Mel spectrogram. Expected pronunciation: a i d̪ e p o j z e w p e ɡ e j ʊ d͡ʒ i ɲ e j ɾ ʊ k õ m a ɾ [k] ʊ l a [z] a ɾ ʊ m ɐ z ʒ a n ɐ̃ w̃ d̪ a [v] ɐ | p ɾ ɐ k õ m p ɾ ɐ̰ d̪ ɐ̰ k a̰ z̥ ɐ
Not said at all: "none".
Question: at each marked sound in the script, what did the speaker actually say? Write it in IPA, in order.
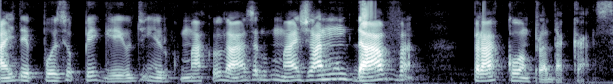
k, z, v

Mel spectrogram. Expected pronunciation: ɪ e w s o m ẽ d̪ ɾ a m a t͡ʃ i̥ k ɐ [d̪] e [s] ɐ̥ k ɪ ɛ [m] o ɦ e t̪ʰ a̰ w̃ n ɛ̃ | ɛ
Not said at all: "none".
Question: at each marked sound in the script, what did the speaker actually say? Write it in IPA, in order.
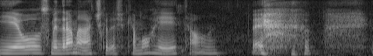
d̪, ʃ, m

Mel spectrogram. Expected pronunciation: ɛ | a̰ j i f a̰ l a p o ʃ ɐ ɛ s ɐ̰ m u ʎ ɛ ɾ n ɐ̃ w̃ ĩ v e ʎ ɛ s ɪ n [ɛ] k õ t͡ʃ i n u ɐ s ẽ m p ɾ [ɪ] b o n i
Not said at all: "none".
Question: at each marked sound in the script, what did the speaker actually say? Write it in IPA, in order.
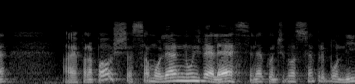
ɛ, ɪ

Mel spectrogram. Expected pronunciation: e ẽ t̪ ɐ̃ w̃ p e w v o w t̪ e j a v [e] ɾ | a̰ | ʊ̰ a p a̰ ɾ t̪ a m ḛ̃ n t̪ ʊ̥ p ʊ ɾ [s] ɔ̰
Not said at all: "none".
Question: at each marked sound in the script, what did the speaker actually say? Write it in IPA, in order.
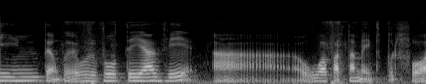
e, f

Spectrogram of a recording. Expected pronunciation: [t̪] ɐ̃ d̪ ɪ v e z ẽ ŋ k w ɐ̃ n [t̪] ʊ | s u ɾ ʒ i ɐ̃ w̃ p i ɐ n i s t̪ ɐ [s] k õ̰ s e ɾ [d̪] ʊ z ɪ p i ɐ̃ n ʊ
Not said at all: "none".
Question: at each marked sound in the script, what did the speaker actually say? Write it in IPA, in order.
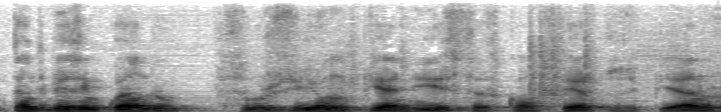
t̪, d̪, s, t̪

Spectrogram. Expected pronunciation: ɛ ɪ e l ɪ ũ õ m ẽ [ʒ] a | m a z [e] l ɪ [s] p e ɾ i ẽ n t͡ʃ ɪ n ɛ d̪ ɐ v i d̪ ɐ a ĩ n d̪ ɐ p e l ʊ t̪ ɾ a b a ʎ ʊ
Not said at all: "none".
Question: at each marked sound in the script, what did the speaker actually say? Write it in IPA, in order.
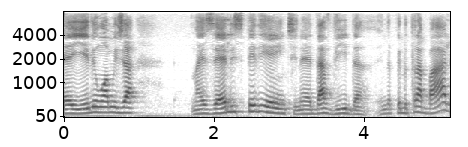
ʒ, ɛ, s

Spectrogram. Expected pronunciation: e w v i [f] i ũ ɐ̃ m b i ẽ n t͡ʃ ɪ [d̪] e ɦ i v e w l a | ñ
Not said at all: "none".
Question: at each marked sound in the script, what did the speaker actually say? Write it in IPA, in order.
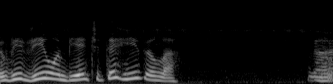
v, t̪

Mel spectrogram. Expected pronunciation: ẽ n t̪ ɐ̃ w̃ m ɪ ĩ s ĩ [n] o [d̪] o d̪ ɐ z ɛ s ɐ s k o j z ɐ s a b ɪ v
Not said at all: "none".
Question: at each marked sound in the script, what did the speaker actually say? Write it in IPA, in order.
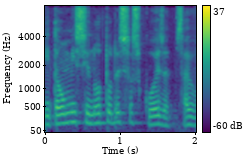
n, t̪

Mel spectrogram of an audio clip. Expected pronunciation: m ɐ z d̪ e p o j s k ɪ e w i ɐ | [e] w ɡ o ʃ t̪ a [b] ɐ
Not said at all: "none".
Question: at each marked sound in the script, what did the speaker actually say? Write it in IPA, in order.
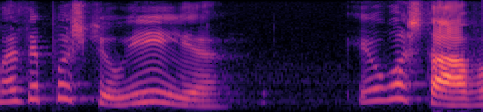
e, v

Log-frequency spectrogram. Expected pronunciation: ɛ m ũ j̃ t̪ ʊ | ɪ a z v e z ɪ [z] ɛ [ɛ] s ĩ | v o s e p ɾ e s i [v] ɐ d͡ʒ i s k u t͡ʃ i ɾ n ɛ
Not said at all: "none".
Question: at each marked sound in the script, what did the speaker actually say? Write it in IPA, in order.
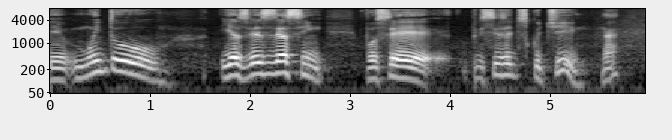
z, a, z

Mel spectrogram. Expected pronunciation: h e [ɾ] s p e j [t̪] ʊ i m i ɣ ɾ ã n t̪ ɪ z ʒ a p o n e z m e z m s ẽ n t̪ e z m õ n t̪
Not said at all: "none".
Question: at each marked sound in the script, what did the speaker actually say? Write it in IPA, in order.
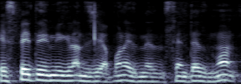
none, t̪

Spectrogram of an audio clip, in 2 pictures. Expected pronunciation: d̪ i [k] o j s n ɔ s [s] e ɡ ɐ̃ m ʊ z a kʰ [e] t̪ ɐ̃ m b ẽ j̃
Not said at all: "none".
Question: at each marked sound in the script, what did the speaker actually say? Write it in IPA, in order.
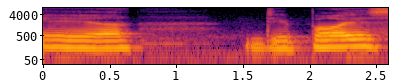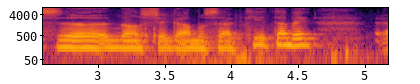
p, ʃ, i

